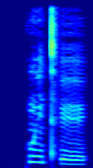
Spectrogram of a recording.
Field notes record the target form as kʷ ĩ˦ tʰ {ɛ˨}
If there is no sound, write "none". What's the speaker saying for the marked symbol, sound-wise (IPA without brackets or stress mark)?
e˨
